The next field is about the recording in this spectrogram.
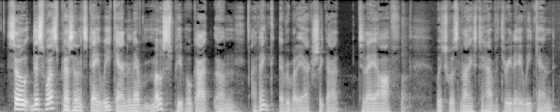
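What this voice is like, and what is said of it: Congested, stuffed-up nasal voice. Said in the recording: “I have some major sinus issues going on, so that's why my voice sounds different today ... clogged nose and stuffed up sinuses and just sounding awful”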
